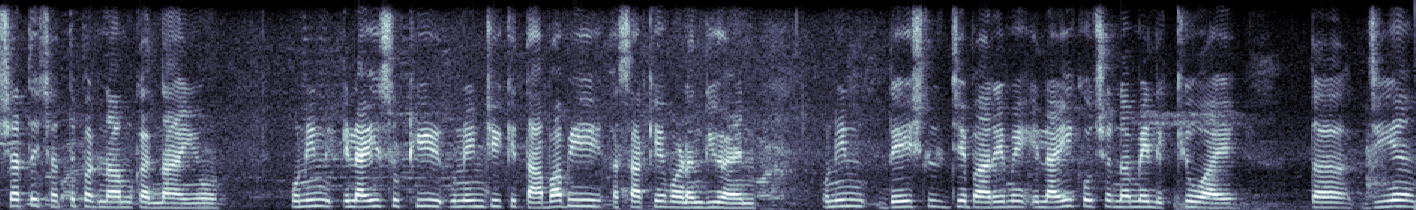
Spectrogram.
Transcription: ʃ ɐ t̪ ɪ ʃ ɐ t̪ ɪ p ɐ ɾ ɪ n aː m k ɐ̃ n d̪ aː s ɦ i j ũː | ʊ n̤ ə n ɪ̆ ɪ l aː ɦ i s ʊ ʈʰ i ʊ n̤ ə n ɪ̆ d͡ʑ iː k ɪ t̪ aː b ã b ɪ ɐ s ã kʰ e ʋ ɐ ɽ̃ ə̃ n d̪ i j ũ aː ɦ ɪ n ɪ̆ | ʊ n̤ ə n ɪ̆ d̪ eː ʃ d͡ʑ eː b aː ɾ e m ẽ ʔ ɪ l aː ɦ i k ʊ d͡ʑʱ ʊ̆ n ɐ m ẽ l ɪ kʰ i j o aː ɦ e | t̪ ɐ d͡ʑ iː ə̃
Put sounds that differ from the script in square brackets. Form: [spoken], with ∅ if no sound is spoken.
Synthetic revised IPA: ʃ ɐ t̪ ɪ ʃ ɐ t̪ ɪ p ɐ ɾ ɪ n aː m k ɐ̃ n d̪ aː [∅] ɦ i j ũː | ʊ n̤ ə n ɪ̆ ɪ l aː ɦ i s ʊ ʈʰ i ʊ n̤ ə n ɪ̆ d͡ʑ iː k ɪ t̪ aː b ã b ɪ ɐ s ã kʰ e ʋ ɐ ɽ̃ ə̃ n d̪ i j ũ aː ɦ ɪ n ɪ̆ | ʊ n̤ ə n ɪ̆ d̪ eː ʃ d͡ʑ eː b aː ɾ e m ẽ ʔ ɪ l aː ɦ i k ʊ d͡ʑʱ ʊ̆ n ɐ m ẽ l ɪ kʰ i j o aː ɦ e | t̪ ɐ d͡ʑ iː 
